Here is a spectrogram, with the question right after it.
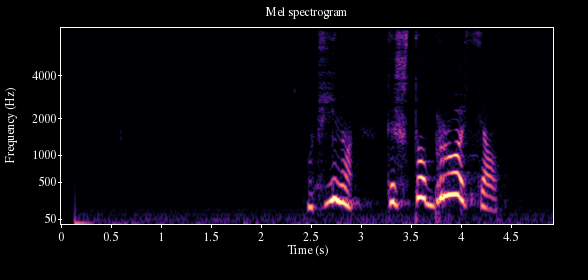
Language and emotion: Russian, angry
